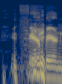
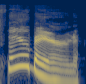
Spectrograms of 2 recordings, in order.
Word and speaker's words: Fairbairn: it's not how you, It's Fairbairn. That's the way it's pronounced. Because it looks like it would be Fairbarn, but it's pronounced Fairbairn, right?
